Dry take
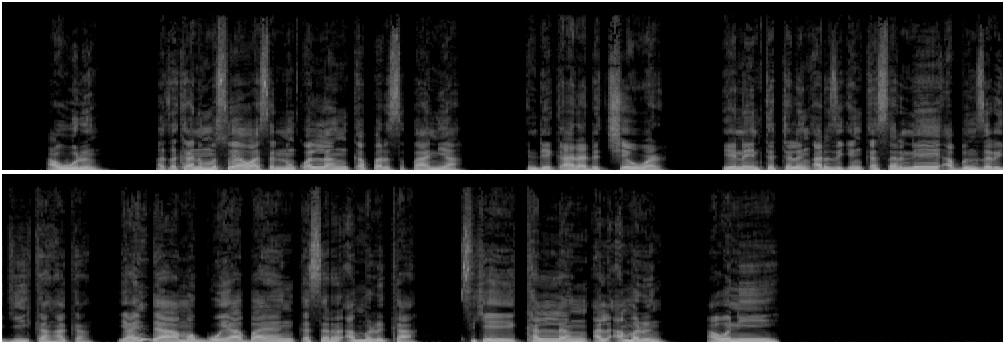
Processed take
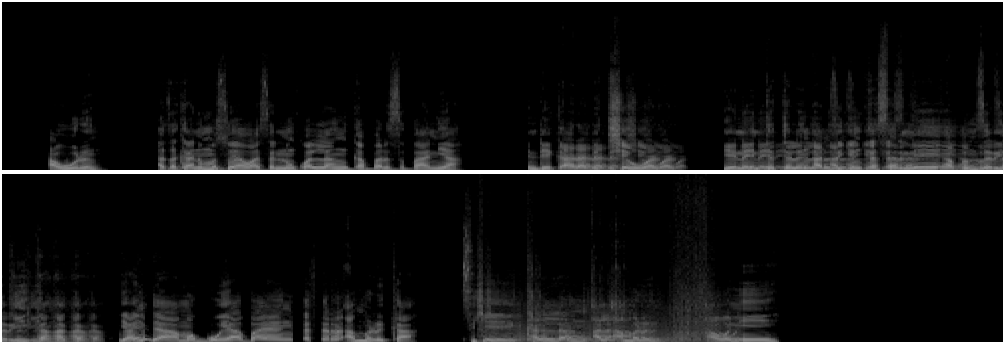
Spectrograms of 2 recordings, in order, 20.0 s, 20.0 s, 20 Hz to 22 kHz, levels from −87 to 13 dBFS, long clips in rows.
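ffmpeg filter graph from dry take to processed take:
ffmpeg -i in.wav -filter_complex "[0:a]asettb=1/sr,asplit=3[link_01][link_02][link_03];[link_01]atrim=end=1.704[link_04];[link_02]atrim=start=1.7:end=4.28,asetpts=PTS-STARTPTS,afade=type=in:duration=0.004:curve=qsin,afade=type=out:start_time=2.576:duration=0.004:curve=qsin,lowpass=11000,lowshelf=frequency=180:gain=11,bandreject=frequency=50:width_type=h:width=6,bandreject=frequency=100:width_type=h:width=6,bandreject=frequency=150:width_type=h:width=6,bandreject=frequency=200:width_type=h:width=6,bandreject=frequency=250:width_type=h:width=6[link_05];[link_03]atrim=start=4.276[link_06];[link_04][link_05]acrossfade=duration=0.004:curve1=hsin:curve2=qsin[link_07];[link_07][link_06]acrossfade=duration=0.004:curve1=qsin:curve2=hsin,asettb=1/sr,asplit=3[link_08][link_09][link_10];[link_08]atrim=end=5.614[link_11];[link_09]atrim=start=5.61:end=11.44,asetpts=PTS-STARTPTS,afade=type=in:duration=0.004:curve=qsin,afade=type=out:start_time=5.826:duration=0.004:curve=qsin,bandreject=frequency=1800:width=16,afreqshift=-26,aecho=1:1:160|320|480:0.398|0.0995|0.0249,atrim=end_sample=257103[link_12];[link_10]atrim=start=11.436[link_13];[link_11][link_12]acrossfade=duration=0.004:curve1=hsin:curve2=qsin[link_14];[link_14][link_13]acrossfade=duration=0.004:curve1=qsin:curve2=hsin,asettb=1/sr,asplit=3[link_15][link_16][link_17];[link_15]atrim=end=12.534[link_18];[link_16]atrim=start=12.53:end=13.41,asetpts=PTS-STARTPTS,afade=type=in:duration=0.004:curve=qsin,afade=type=out:start_time=0.876:duration=0.004:curve=qsin,acrossover=split=510 5500:gain=0.158 1 0.1[link_19][link_20][link_21];[link_19][link_20][link_21]amix=inputs=3:normalize=0,aeval=exprs='sgn(val(0))*max(abs(val(0))-0.00266,0)':channel_layout=same,asuperstop=centerf=720:order=4:qfactor=3.4[link_22];[link_17]atrim=start=13.406[link_23];[link_18][link_22]acrossfade=duration=0.004:curve1=hsin:curve2=qsin[link_24];[link_24][link_23]acrossfade=duration=0.004:curve1=qsin:curve2=hsin,asettb=1/sr,asplit=3[link_25][link_26][link_27];[link_25]atrim=end=14.774[link_28];[link_26]atrim=start=14.77:end=17.43,asetpts=PTS-STARTPTS,afade=type=in:duration=0.004:curve=qsin,afade=type=out:start_time=2.656:duration=0.004:curve=qsin,aeval=exprs='val(0)+0.5*0.02*sgn(val(0))':channel_layout=same,acompressor=threshold=-41dB:ratio=2:attack=3.2:release=140:knee=1:detection=peak,aecho=1:1:80:0.422,atrim=end_sample=117306[link_29];[link_27]atrim=start=17.426[link_30];[link_28][link_29]acrossfade=duration=0.004:curve1=hsin:curve2=qsin[link_31];[link_31][link_30]acrossfade=duration=0.004:curve1=qsin:curve2=hsin,agate=range=-26dB:threshold=-42dB:ratio=16:detection=peak,acrossover=split=280 6200:gain=0.0708 1 0.158[link_32][link_33][link_34];[link_32][link_33][link_34]amix=inputs=3:normalize=0,acompressor=threshold=-31dB:ratio=6,volume=-3.5dB" out.wav

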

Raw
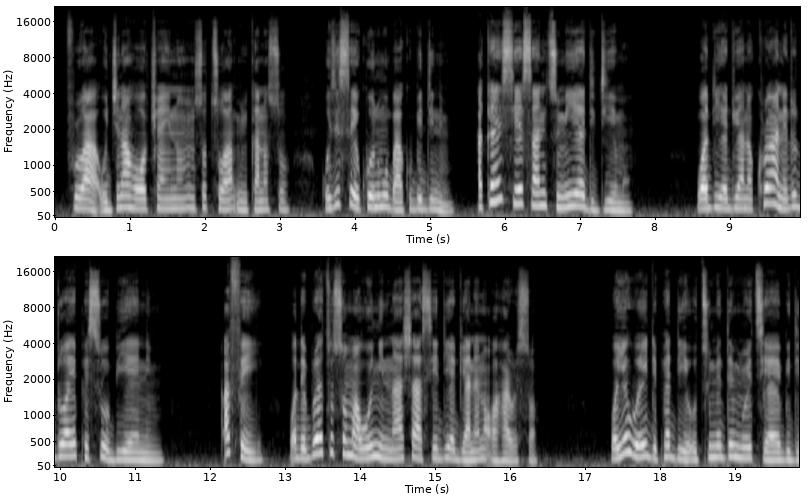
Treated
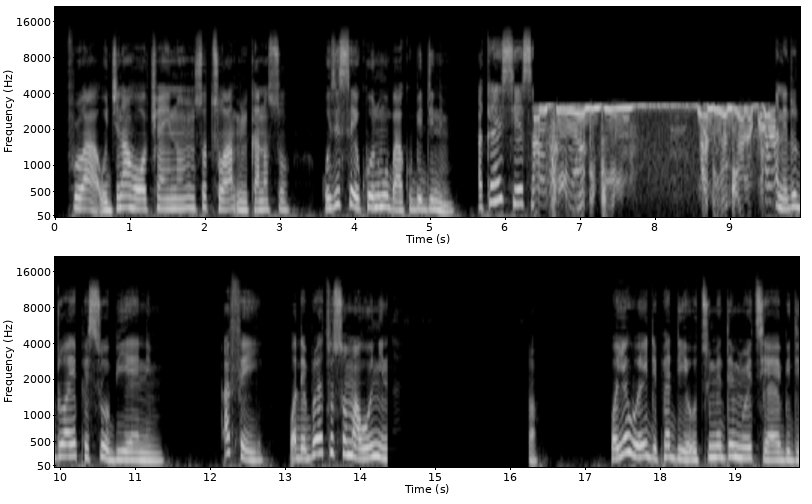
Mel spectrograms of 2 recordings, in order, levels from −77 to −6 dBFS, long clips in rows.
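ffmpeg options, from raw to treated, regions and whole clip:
ffmpeg -i in.wav -filter_complex "[0:a]asettb=1/sr,asplit=3[link_01][link_02][link_03];[link_01]atrim=end=1.994[link_04];[link_02]atrim=start=1.99:end=2.67,asetpts=PTS-STARTPTS,afade=type=in:duration=0.004:curve=qsin,afade=type=out:start_time=0.676:duration=0.004:curve=qsin,highpass=47,equalizer=frequency=1700:width_type=o:width=1.1:gain=9.5[link_05];[link_03]atrim=start=2.666[link_06];[link_04][link_05]acrossfade=duration=0.004:curve1=hsin:curve2=qsin[link_07];[link_07][link_06]acrossfade=duration=0.004:curve1=qsin:curve2=hsin,asettb=1/sr,asplit=3[link_08][link_09][link_10];[link_08]atrim=end=6.384[link_11];[link_09]atrim=start=6.38:end=9.6,asetpts=PTS-STARTPTS,afade=type=in:duration=0.004:curve=qsin,afade=type=out:start_time=3.216:duration=0.004:curve=qsin,aeval=exprs='0.562*sin(PI/2*3.16*val(0)/0.562)':channel_layout=same,equalizer=frequency=2400:width_type=o:width=2.9:gain=14.5,lowpass=frequency=2700:width_type=q:width=0.5098,lowpass=frequency=2700:width_type=q:width=0.6013,lowpass=frequency=2700:width_type=q:width=0.9,lowpass=frequency=2700:width_type=q:width=2.563,afreqshift=-3200[link_12];[link_10]atrim=start=9.596[link_13];[link_11][link_12]acrossfade=duration=0.004:curve1=hsin:curve2=qsin[link_14];[link_14][link_13]acrossfade=duration=0.004:curve1=qsin:curve2=hsin,asettb=1/sr,asplit=3[link_15][link_16][link_17];[link_15]atrim=end=10.654[link_18];[link_16]atrim=start=10.65:end=12.62,asetpts=PTS-STARTPTS,afade=type=in:duration=0.004:curve=qsin,afade=type=out:start_time=1.966:duration=0.004:curve=qsin,equalizer=frequency=1200:width_type=o:width=0.31:gain=-10,bandreject=frequency=1500:width=29[link_19];[link_17]atrim=start=12.616[link_20];[link_18][link_19]acrossfade=duration=0.004:curve1=hsin:curve2=qsin[link_21];[link_21][link_20]acrossfade=duration=0.004:curve1=qsin:curve2=hsin,asettb=1/sr,asplit=3[link_22][link_23][link_24];[link_22]atrim=end=14.354[link_25];[link_23]atrim=start=14.35:end=16.24,asetpts=PTS-STARTPTS,afade=type=in:duration=0.004:curve=qsin,afade=type=out:start_time=1.886:duration=0.004:curve=qsin,bandpass=frequency=6200:width_type=q:width=11,acompressor=threshold=-49dB:ratio=6:attack=3.2:release=140:knee=1:detection=peak[link_26];[link_24]atrim=start=16.236[link_27];[link_25][link_26]acrossfade=duration=0.004:curve1=hsin:curve2=qsin[link_28];[link_28][link_27]acrossfade=duration=0.004:curve1=qsin:curve2=hsin,agate=range=-33dB:threshold=-40dB:ratio=3:detection=peak,lowpass=frequency=10000:width=0.5412,lowpass=frequency=10000:width=1.3066,alimiter=limit=-16dB:level=0:latency=1:release=39" out.wav

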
